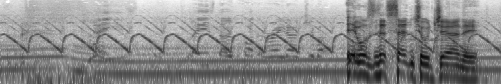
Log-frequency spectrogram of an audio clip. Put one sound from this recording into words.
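A police siren wails in a fast, repeating rise and fall.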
